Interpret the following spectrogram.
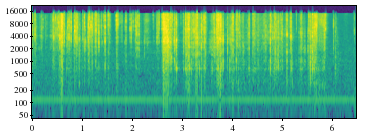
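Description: Foil wrapper of a Pokémon Gym Challenge booster pack being torn open by hand, with irregular crackling and crinkling and the loudest bursts about halfway through and just before the end.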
